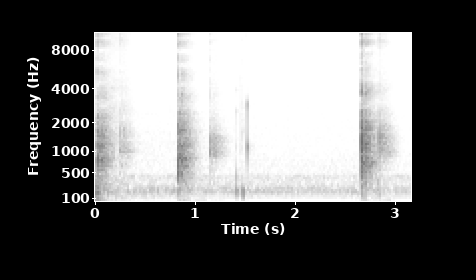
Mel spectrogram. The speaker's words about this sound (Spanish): Con una bola de ping-pong. Sí, mano, de lado a lado, de lado a lado. Para adelante y para atrás,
